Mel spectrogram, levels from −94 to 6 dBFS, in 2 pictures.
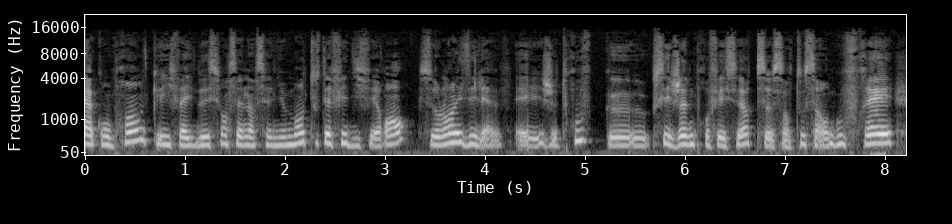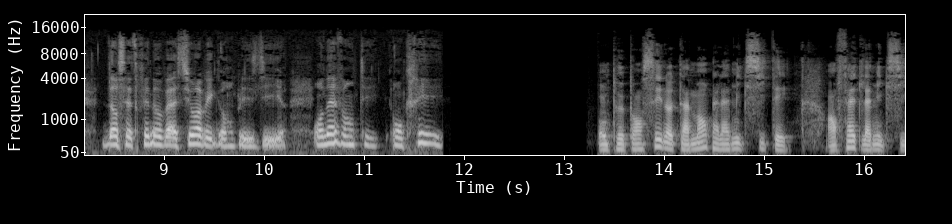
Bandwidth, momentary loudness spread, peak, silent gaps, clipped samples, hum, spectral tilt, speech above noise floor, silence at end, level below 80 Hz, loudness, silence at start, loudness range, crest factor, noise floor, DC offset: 15 kHz; 9 LU; -4 dBFS; none; under 0.1%; none; -5 dB/octave; over 69 dB; 0 s; -56 dBFS; -21 LUFS; 0 s; 8 LU; 18 dB; under -90 dBFS; under 0.1%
